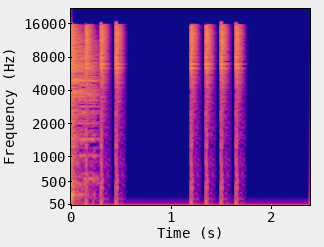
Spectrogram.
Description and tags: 100 Dertill n Amp Drums 02-hats
crushed, digital, dirty, drums, synth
